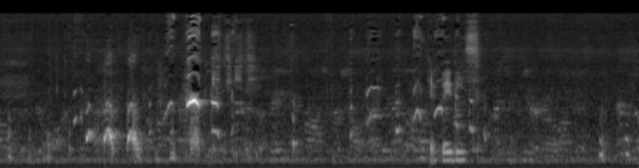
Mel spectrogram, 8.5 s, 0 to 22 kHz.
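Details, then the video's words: Three-week-old standard poodle puppies from the Star and Levi litter squeak and whine in short, high, bending notes scattered across the clip, one louder yelp near the middle, with a faint low hum beneath. "Standard poodle puppies - 3 weeks old"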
